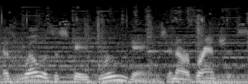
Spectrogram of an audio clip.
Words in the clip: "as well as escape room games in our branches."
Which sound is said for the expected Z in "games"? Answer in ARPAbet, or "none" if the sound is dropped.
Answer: Z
